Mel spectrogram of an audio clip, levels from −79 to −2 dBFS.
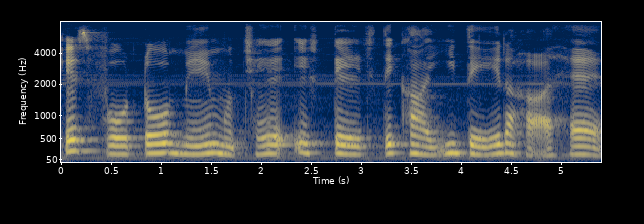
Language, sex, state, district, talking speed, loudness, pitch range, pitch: Hindi, female, Madhya Pradesh, Katni, 100 wpm, -20 LUFS, 175-200 Hz, 185 Hz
